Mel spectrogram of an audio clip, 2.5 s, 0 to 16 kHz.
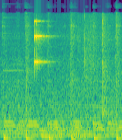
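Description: An Opticon OPR2001 barcode scanner gives one short, high good-read beep about two-thirds of a second in, as it reads a barcode in auto-trigger mode. Background music plays under it.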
